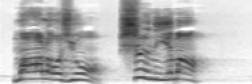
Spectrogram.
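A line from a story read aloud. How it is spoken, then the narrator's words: Loud call in silence. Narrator (Chinese): 这一声喊啊，在寂静的夜里边显得是特别响亮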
